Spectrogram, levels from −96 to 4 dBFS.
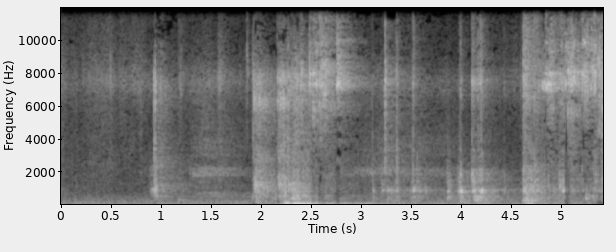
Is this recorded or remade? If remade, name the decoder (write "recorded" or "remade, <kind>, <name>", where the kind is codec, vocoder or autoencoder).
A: recorded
